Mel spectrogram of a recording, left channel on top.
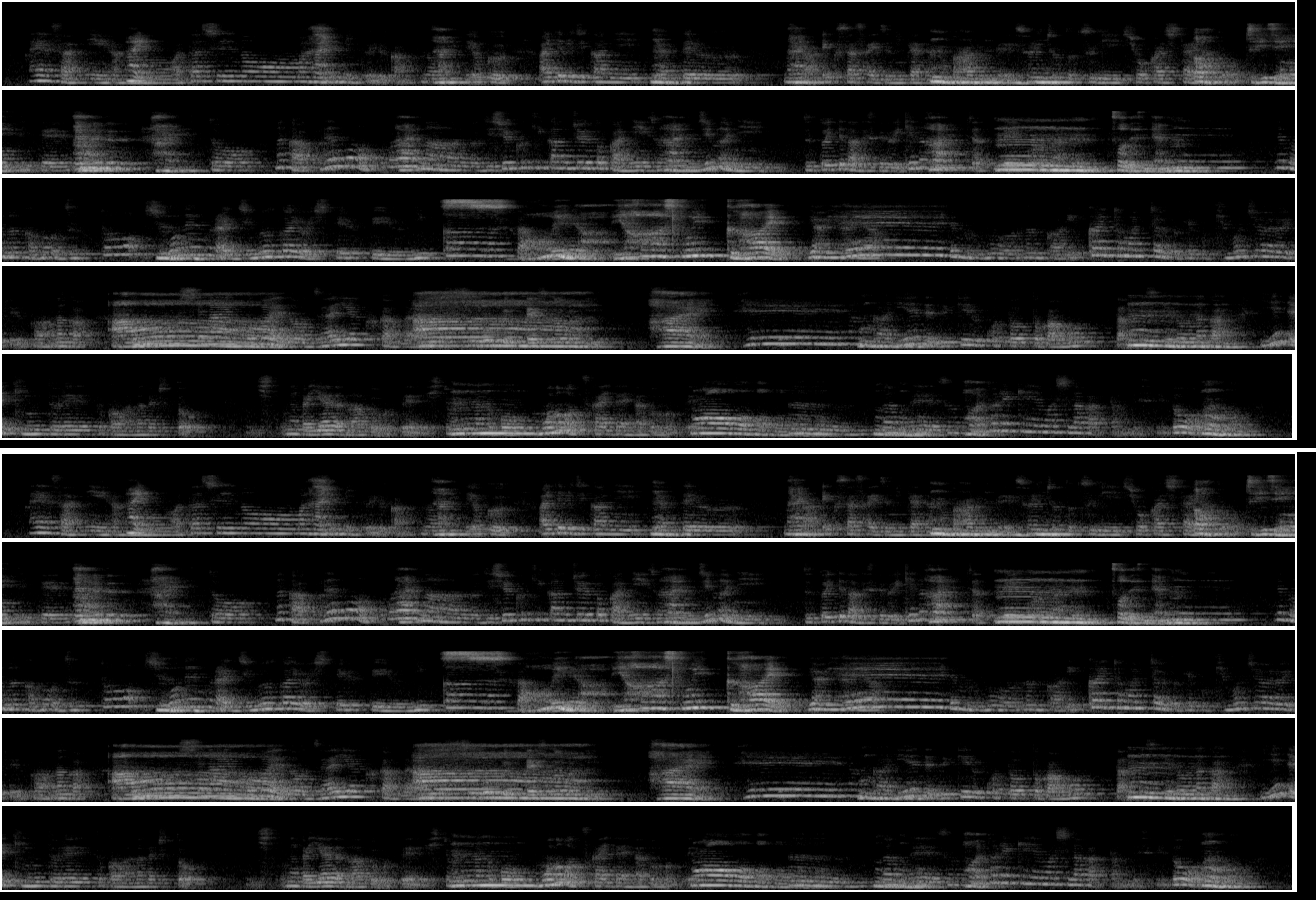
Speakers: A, on the right; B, in the centre.
A: あやさんに、あの、
B: はい。
A: 私の、まあ、
B: はい。
A: 趣味というか、の、
B: はい。
A: よく空いてる時間にやってる、
B: うん。
A: なんか、
B: はい。
A: エクササイズみたいなのがあるんで、
B: うん、うん、うん、
A: それちょっと次紹介したいなと思っていて。
B: うん。うんあ、ぜひぜひ。はい。
A: <laughs>
B: はい。
A: えっと、なんか、これもコロナの自粛期間中とかに、
B: はい。
A: その、
B: はい。
A: ジムにずっと行ってたんですけど、行けなくなっちゃって、
B: はい。うーん。
A: コロナで。
B: そうですね。
A: で、
B: うん。
A: でもなんかもうずっと4、
B: うん、
A: 5年ぐらいジム通いしてるっていう日課だったんで、
B: うん。すごいな。いやー、ストイック。はい。
A: いやいやいや、
B: へー。
A: でももうなんか一回止まっちゃうと結構気持ち悪いというか、なんか運動しないことへの罪悪感が私すごくって、
B: あー。あー。
A: その時。
B: はい。へー。
A: ねえ、なんか家でできることとか思ったんですけど、
B: うん、うん、うん。うん、うん、
A: なんか家で筋トレとかはなんかちょっと、ひなんか嫌だなと思って、一人、
B: うん、うん。
A: なんかこう、物を使いたいなと思って。
B: うーんああ、ほうほうほうほうほう。
A: うん。なんで、
B: うんうんうん。
A: その筋トレ系はしなかったんですけど、
B: はい。うんうん。
A: あの、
